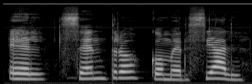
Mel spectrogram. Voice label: "centro comercial", Spanish

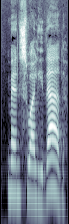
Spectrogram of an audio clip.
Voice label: "mensualidad", Spanish

